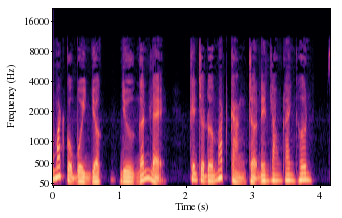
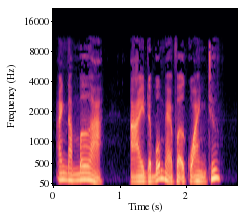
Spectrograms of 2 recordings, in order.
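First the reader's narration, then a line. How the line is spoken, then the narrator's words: Awkward unnatural voice. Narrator (Vietnamese): cô nàng nói với giọng không được tự nhiên cho lắm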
